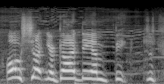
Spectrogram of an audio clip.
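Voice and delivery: high, loud furious outburst; angry yell. Real, not acted. Player raging at a monster. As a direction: yell at the game in rage. Yelling at game.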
